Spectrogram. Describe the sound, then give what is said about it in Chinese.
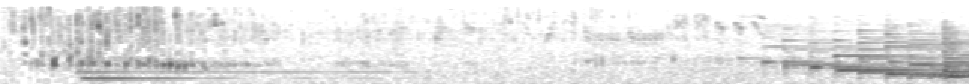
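Water pours and gurgles as a gourd is filled from a pond. The splashing trickle is steady and moderately loud. “去外面的水池把葫芦里装满了水”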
